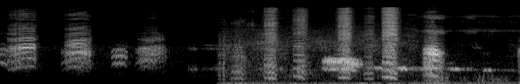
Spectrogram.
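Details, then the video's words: Rough, croaking squawks from a Javan pond heron, first a few spaced calls, then denser overlapping grating bursts with short tonal notes in between. "SUARA BURUNG BELEKOK SAWAH"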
